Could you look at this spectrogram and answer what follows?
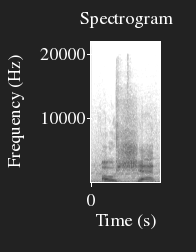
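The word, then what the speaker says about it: Ochette: that won it was between oet and Cassy oett that's how it's pronounced thank you Cassie put up a good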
